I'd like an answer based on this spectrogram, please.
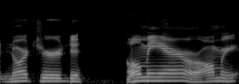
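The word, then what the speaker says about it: Norchad Omier: The status of Miami center Norchard Omier is, how do you say that? You're pronouncing it right.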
